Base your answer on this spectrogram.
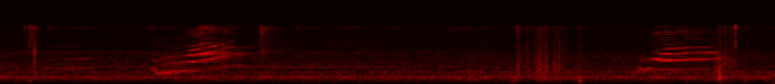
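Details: A pet cat talking to its owner indoors: two rising-then-falling harmonic meows about three and a half seconds apart, with a quiet room hum and a woman's voice before and after.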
